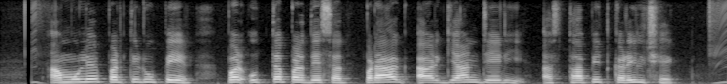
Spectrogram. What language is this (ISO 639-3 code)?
mag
